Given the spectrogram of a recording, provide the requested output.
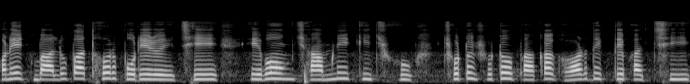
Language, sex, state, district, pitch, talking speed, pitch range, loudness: Bengali, male, West Bengal, Kolkata, 240 Hz, 120 wpm, 225-260 Hz, -17 LUFS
